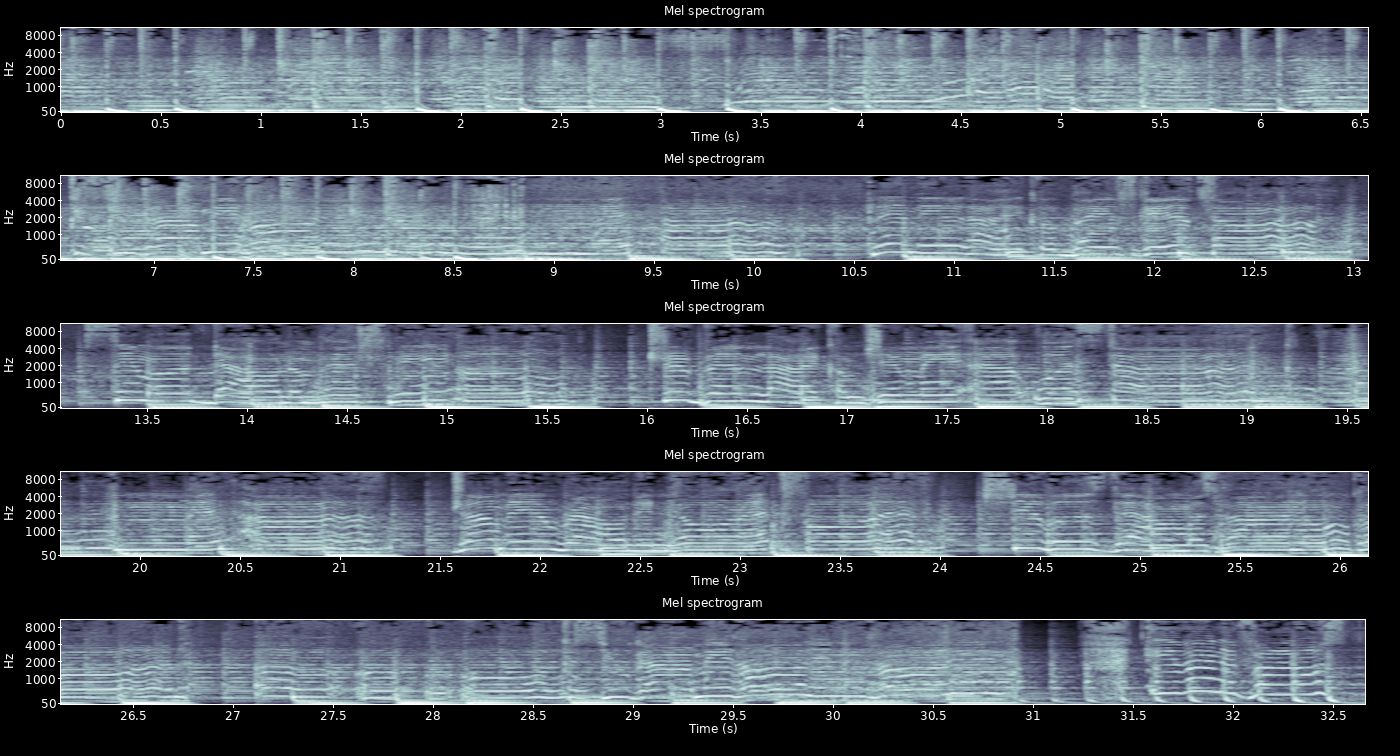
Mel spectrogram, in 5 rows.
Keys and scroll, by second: 8.8 ctrl+Return, 12.9 ctrl+0, 14.9 v, 28.9 ctrl+t.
